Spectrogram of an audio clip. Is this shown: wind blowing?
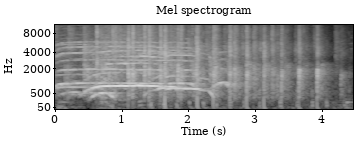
no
